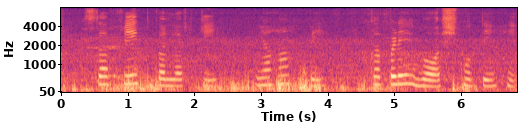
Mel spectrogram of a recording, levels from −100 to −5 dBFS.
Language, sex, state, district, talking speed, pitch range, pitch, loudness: Hindi, female, Madhya Pradesh, Dhar, 80 wpm, 225-290 Hz, 235 Hz, -17 LUFS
